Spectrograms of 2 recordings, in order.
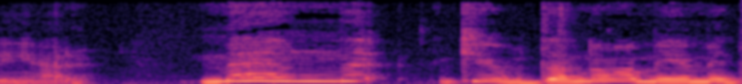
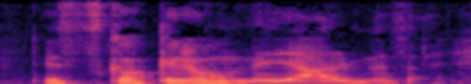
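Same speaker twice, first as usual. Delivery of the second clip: ordinary delivery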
